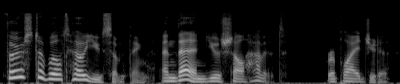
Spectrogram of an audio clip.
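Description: A short speech recording with nothing technically wrong with it.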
